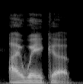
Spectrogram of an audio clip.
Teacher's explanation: >> You don't change the words, you change the melody, you drop the pitch, and you elongate the stress on the struggle itself, the waking part.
